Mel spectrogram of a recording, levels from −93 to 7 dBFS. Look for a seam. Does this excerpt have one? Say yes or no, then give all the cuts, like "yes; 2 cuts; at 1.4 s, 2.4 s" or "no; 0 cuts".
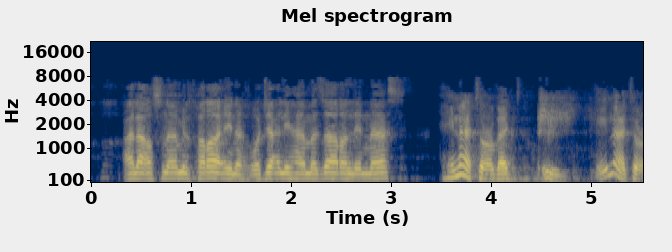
no; 0 cuts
